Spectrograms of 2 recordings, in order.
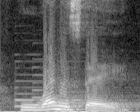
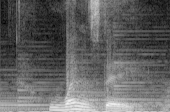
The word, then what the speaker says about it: Wednesday: day of the week wednesday wednesday yes the d is actually silent don't ask me what's the purpose of the d in this word we just pronounce it as a wednesday wednesday is actually one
